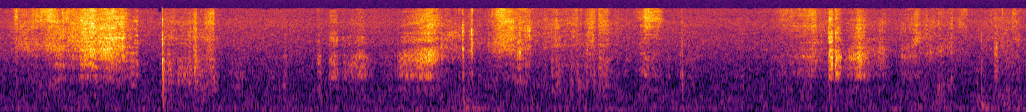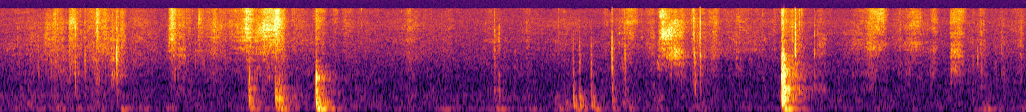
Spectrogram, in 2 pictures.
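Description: Tarot cards being handled: soft sliding and rustling swishes as cards are moved and laid over a cloth, then a few light taps of cards set down from about six seconds in, the sharpest a little after nine seconds.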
